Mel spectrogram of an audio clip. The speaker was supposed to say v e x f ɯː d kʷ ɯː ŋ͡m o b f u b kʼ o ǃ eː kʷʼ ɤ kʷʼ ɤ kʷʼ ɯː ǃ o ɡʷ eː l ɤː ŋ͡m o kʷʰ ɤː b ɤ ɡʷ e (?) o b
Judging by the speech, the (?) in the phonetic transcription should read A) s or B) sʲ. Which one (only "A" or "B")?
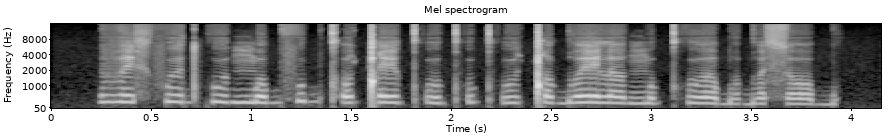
A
